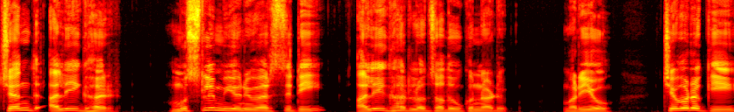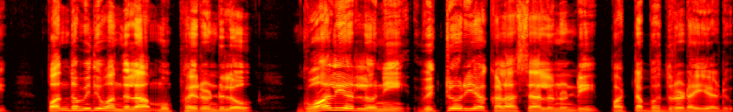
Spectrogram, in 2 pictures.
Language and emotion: Telugu, neutral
